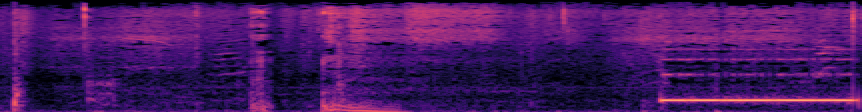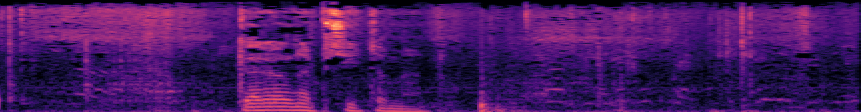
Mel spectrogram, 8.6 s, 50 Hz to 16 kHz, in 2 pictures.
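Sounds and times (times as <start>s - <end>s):
telephone ringback tone of an outgoing phone call: 3.3s - 4.4s
speech: 5.6s - 6.6s.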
